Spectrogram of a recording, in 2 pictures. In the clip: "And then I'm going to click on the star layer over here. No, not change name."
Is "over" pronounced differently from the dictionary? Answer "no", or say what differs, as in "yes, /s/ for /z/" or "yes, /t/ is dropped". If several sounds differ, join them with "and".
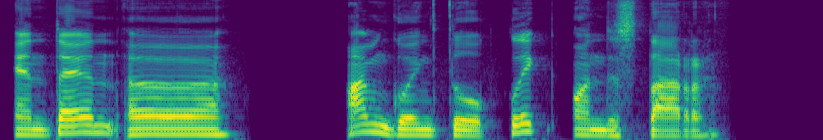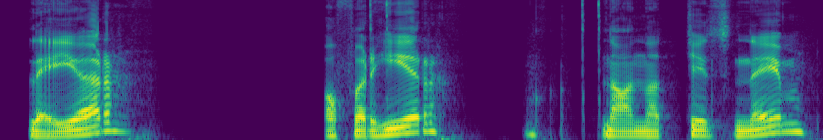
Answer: yes, /f/ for /v/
